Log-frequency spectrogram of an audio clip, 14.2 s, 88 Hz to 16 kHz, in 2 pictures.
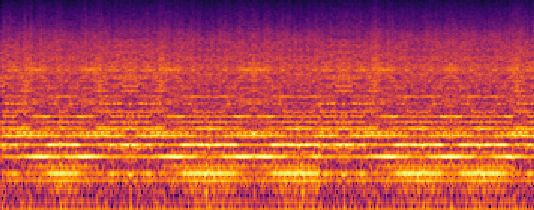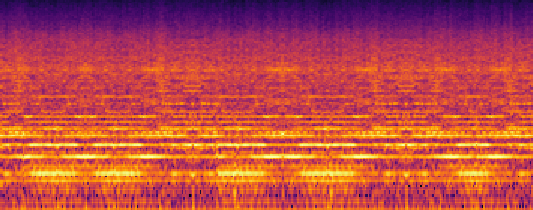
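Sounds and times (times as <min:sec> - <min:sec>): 
V12 petrol engine running at medium speed: 0:00.0 - 0:14.2.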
